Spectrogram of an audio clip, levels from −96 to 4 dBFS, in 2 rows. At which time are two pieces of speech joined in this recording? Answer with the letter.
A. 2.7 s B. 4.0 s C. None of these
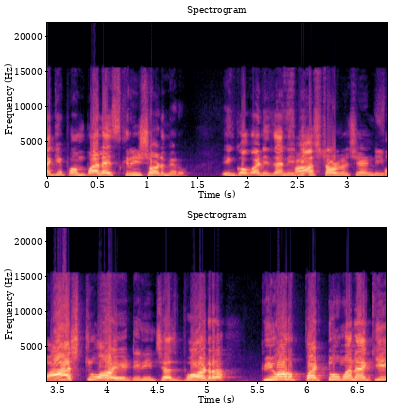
B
